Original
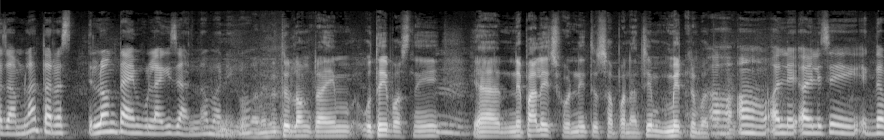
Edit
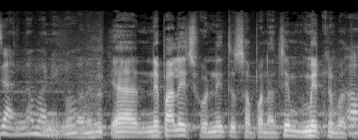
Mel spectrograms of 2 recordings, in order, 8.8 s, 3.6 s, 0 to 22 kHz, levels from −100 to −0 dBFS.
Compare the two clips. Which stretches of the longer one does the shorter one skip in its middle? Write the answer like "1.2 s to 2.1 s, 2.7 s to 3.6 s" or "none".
2.8 s to 4.6 s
